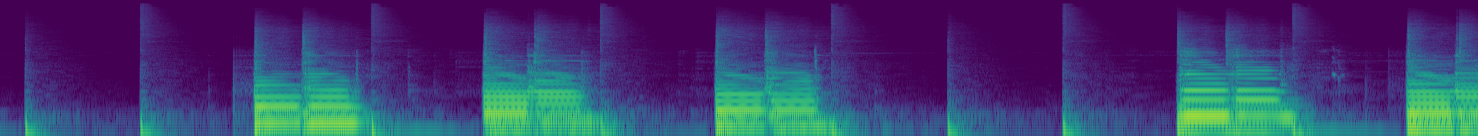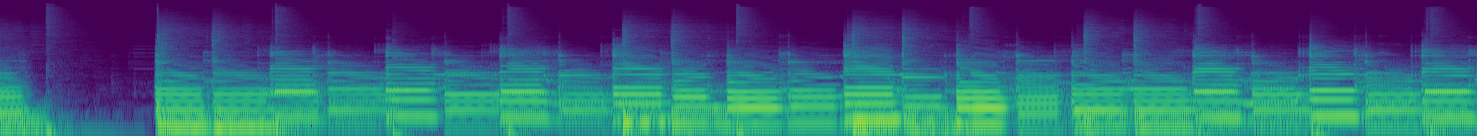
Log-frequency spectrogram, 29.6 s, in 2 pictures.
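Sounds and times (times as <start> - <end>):
slow guitar riff: 2.5 - 3.7, 4.8 - 6.0, 7.2 - 8.3, 11.8 - 13.0, 14.1 - 15.3, 16.3 - 29.5.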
